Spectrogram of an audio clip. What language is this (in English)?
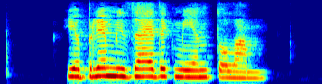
Mari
